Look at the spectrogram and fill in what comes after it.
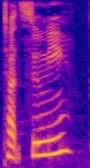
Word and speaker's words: Tatsumi: Tatsumi.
